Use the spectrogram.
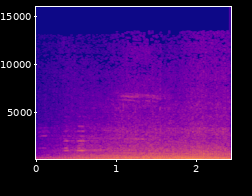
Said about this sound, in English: Long lines of cars are a familiar sight in Tehran, crowding the streets, jamming intersections, and circling endlessly in search of parking.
